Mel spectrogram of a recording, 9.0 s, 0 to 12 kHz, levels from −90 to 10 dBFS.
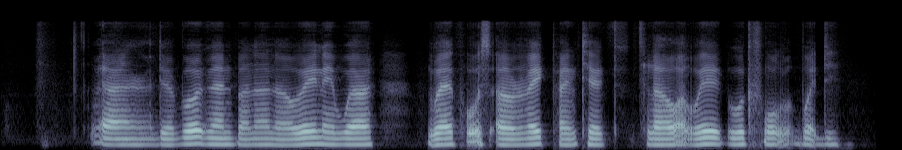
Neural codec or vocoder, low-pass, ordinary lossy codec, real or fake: codec, 16 kHz, 0.5 kbps, FunCodec, trained on Chinese and English, 25 frames a second; 7.2 kHz; none; fake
